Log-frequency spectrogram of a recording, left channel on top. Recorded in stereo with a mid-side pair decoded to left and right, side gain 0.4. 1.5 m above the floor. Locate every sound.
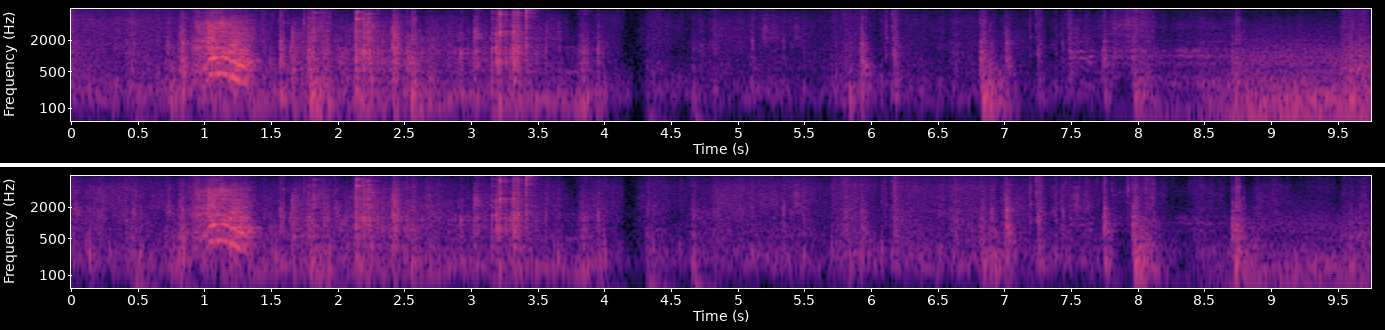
0.8 s a zipper: 20° left, 0.9 m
